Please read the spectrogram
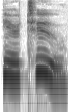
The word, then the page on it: hereto: American English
